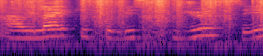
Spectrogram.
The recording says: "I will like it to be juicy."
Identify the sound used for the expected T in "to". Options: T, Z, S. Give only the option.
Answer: S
